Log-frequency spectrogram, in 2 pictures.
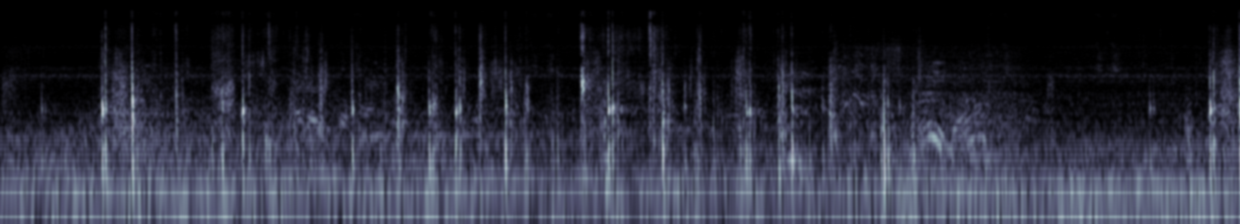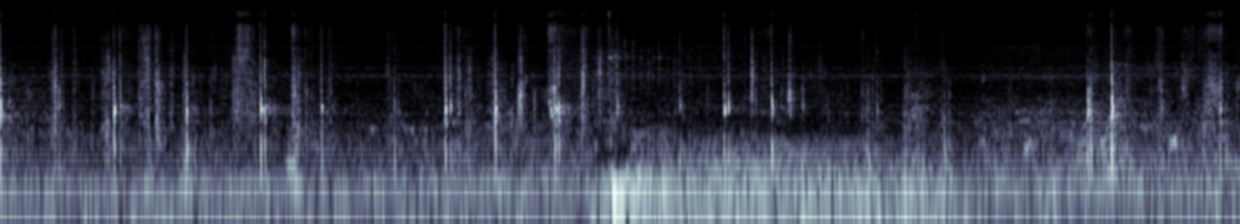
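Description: One-wall handball rally: a rubber handball slapped by hand and smacking off the concrete wall and court, sharp slaps coming in quick clusters with gaps between points, along with sneaker footsteps on concrete.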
